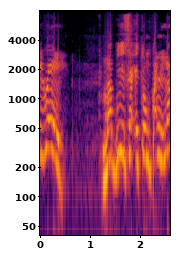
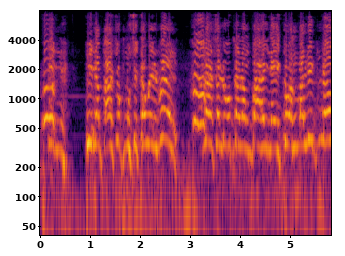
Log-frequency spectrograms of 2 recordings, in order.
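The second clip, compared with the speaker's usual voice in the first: urgent raised shout; alarmed shout; 6 semitones higher than usual. Acted. Brother warning that the monster is inside, shouting. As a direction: cry the alarm.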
